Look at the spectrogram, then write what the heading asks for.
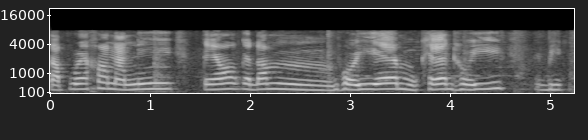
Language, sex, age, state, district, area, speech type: Assamese, female, 60+, Assam, Golaghat, urban, spontaneous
